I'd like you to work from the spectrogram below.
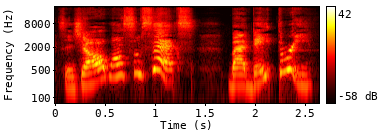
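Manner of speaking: ordinary talk, nothing marked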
